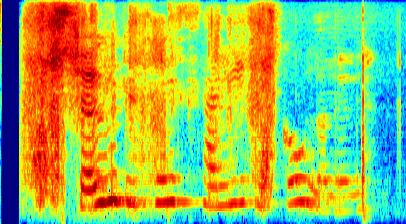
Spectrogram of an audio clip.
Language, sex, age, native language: Icelandic, male, 11, Icelandic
